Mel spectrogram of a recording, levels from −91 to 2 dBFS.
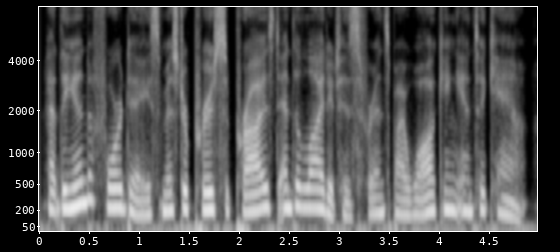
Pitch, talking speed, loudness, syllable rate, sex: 190 Hz, 205 wpm, -16 LUFS, 4.8 syllables/s, female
